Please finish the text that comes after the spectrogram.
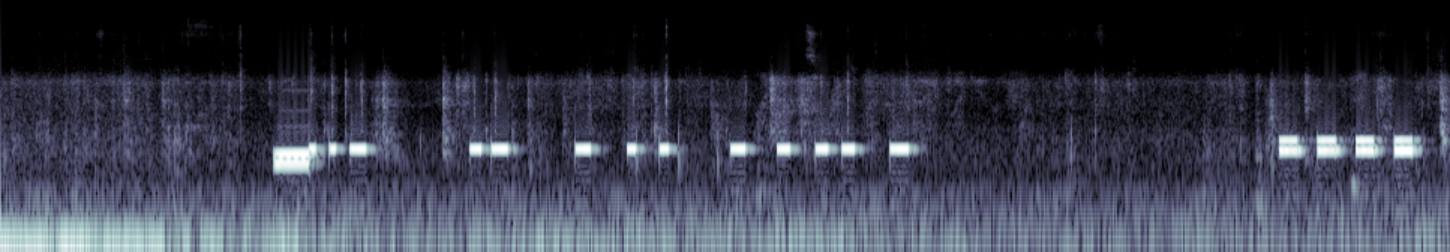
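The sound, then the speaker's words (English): A telephone keypad is dialed during a board meeting: short, steady beeps pressed one at a time in a run of about a dozen, with a pause before a final quick burst of four, over a faint room hum. “Do we have to get anybody on the phone for this one?”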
